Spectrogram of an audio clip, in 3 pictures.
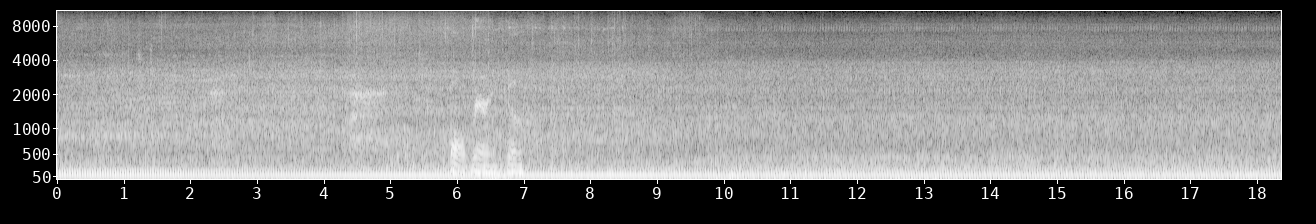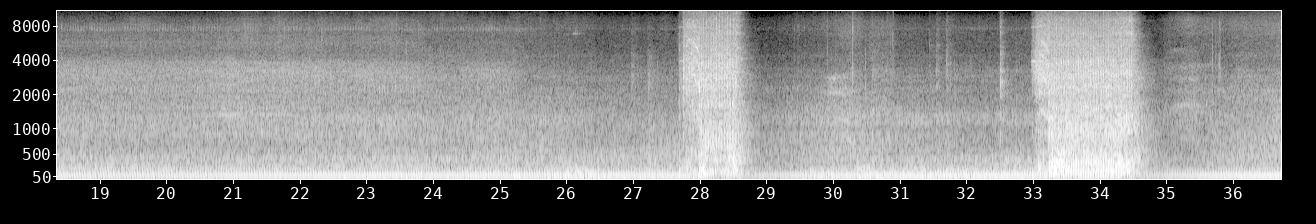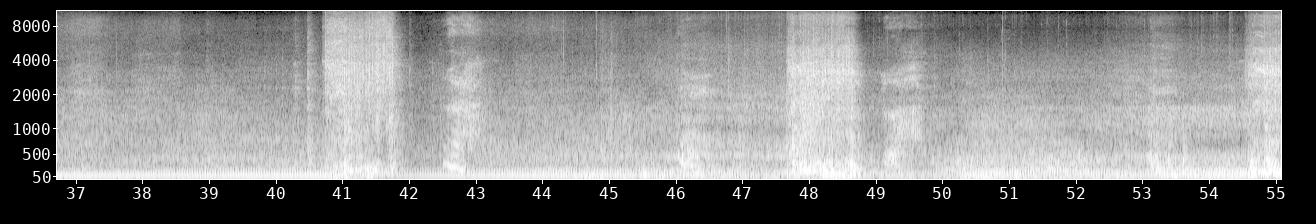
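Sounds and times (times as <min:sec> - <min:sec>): low engine hum: 0:00.0 - 0:55.0
power drill on metal roof panels: 0:27.2 - 0:29.2, 0:32.5 - 0:36.0, 0:40.0 - 0:42.5, 0:47.4 - 0:49.9, 0:54.3 - 0:55.0.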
